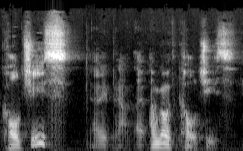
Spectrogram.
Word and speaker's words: Colchis: it's, Col- it's Colchis. Colchis is such a better way of saying it. Anyway, Colchis. Anyway, the H is silent because English is a fun language.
